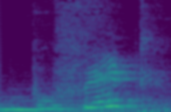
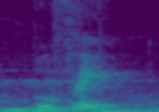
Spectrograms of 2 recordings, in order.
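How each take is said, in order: First: The t sound is pronounced. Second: The t sound is silent. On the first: The speaker calls it wrong. "No, no, no" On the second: The speaker calls it right. "T is silent here"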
